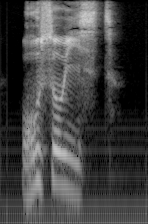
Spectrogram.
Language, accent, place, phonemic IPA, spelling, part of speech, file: French, France, Lyon, /ʁu.so.ist/, rousseauiste, adjective, LL-Q150 (fra)-rousseauiste.wav
- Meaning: Rousseauean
